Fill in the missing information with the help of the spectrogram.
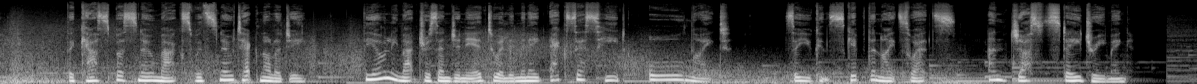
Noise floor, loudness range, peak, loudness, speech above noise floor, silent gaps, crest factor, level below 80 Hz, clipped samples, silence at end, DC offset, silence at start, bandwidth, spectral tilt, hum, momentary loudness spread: -41 dBFS; 3 LU; 0 dBFS; -12 LUFS; 30 dB; none; 12 dB; -34 dBFS; under 0.1%; 0.7 s; under 0.1%; 0 s; 19 kHz; -5.5 dB/octave; none; 12 LU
